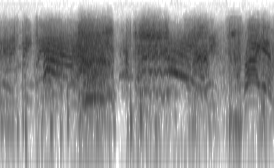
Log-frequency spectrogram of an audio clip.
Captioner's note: screaming; screaming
